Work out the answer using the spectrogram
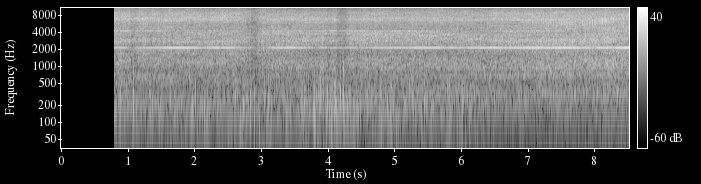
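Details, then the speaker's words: GAL bus WVL416 on route 486: steady high-pitched whine held constant over the engine hum, source unclear; whining noise. "I don't know why the [ __ ] it's making that noise wvl 416 now what the [ __ ] is that noise though"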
